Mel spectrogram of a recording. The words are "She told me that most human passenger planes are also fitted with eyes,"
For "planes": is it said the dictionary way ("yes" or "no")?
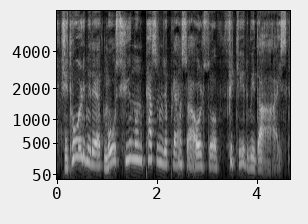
no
